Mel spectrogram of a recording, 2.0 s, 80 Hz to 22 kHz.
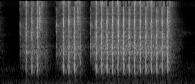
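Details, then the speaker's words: Dental Mate water flosser previously damaged by 220V on its 5V charging input: short bursts of rapid sharp ticking, about fifteen knocks a second while the button is held. Something in the pump is knocking; cause suspected, not confirmed. "if you press this button you can hear the knock you can hear this knock of this machine"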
